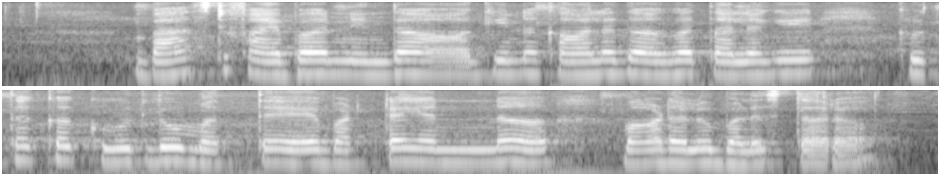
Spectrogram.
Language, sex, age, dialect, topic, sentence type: Kannada, female, 25-30, Central, agriculture, statement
